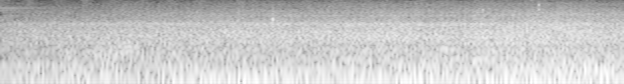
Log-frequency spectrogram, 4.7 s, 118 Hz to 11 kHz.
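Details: Yamaha 125Z two-stroke motorcycle, reassembled after hard starting blamed on thick carbon in the head rather than RON 97 fuel: fires and settles into a steady idle, building slightly, running cleanly without stumbling.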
